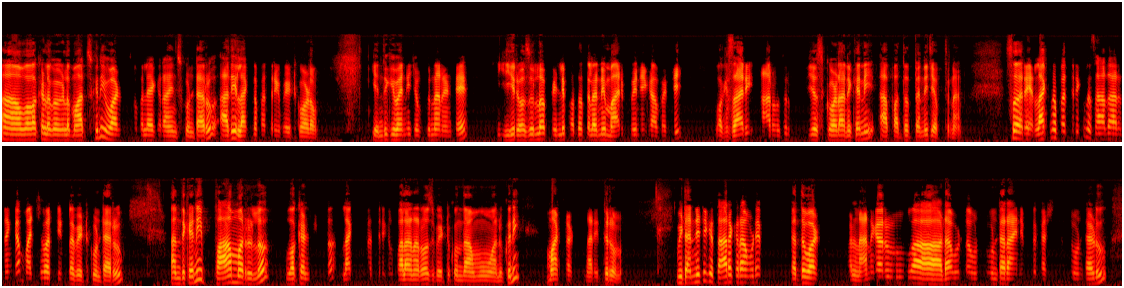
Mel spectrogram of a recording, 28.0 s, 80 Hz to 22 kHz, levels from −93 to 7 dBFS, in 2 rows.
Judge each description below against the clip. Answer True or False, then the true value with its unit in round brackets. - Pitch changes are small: True (2.3 semitones)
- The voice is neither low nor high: True (145 Hz)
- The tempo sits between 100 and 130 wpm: True (120 wpm)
